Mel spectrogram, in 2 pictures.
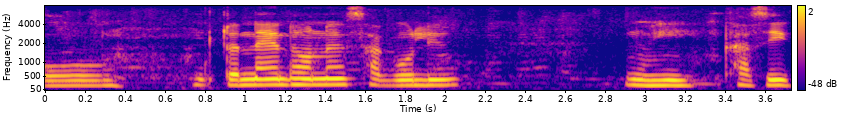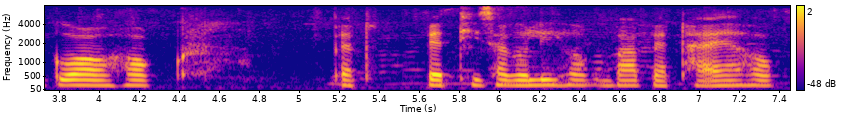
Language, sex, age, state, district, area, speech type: Assamese, female, 30-45, Assam, Golaghat, rural, spontaneous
